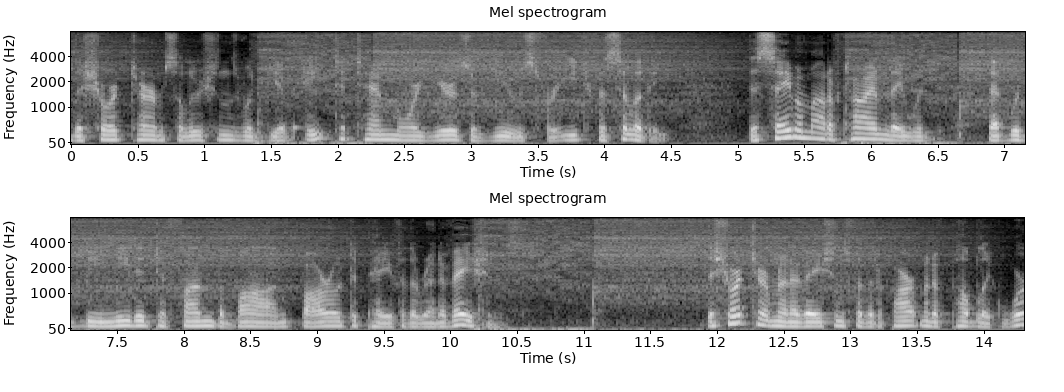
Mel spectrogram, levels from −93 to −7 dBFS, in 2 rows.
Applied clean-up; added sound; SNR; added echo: none; Hiss; 14 dB; none.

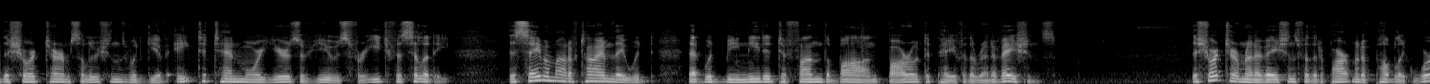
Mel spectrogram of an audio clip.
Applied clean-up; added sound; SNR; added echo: none; none; none; none.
